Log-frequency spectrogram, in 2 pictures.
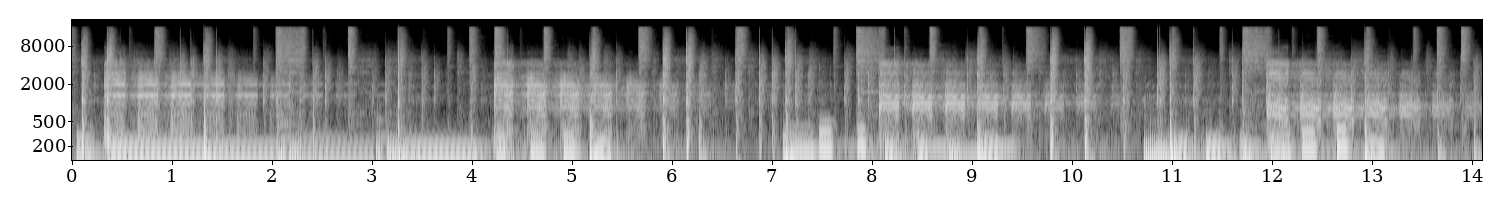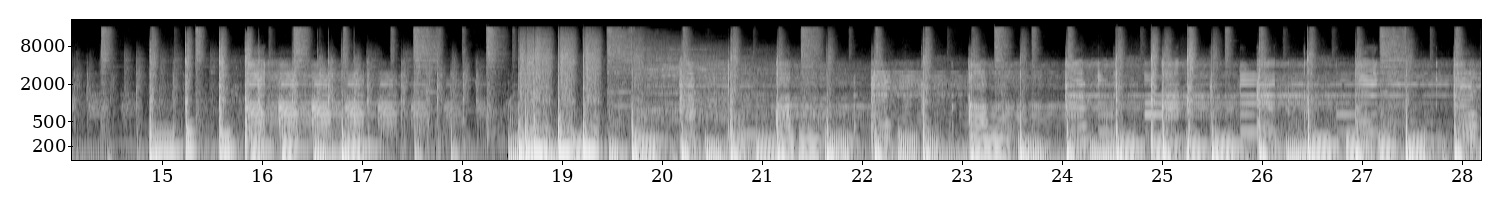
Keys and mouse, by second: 2.7 middle click, 3.6 Tab, 5.5 middle click, 6.7 Tab, 7.7 ctrl+r, 10.4-13.0 right drag, 12.0 x, 13.9 middle click, 14.1 Tab, 14.9 Tab, 17.1 ctrl+r, 20.3 click, 20.9 ctrl+r, 22.0 Tab, 22.2-23.6 drag, 23.6 a, 27.0-28.1 middle drag.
